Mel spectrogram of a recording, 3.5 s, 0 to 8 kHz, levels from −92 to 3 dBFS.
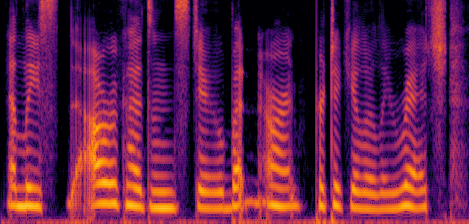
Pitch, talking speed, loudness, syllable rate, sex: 235 Hz, 155 wpm, -17 LUFS, 5.0 syllables/s, female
